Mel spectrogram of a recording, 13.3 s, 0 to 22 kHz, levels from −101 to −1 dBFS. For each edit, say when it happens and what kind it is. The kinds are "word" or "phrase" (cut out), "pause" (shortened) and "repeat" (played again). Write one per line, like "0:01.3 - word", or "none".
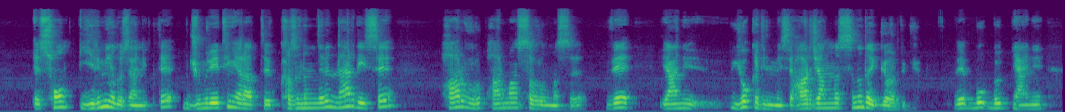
0:02.3 - pause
